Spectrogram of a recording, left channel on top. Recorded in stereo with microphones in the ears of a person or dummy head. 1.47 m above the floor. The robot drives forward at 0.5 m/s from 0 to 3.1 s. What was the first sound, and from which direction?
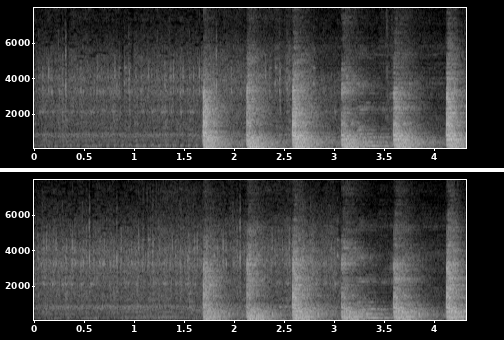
Hammering, 25° left (ahead or behind).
